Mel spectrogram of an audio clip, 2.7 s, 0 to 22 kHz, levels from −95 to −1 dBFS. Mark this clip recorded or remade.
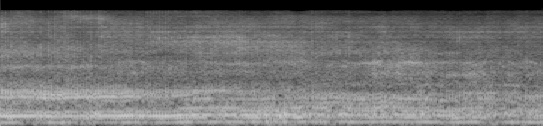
remade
